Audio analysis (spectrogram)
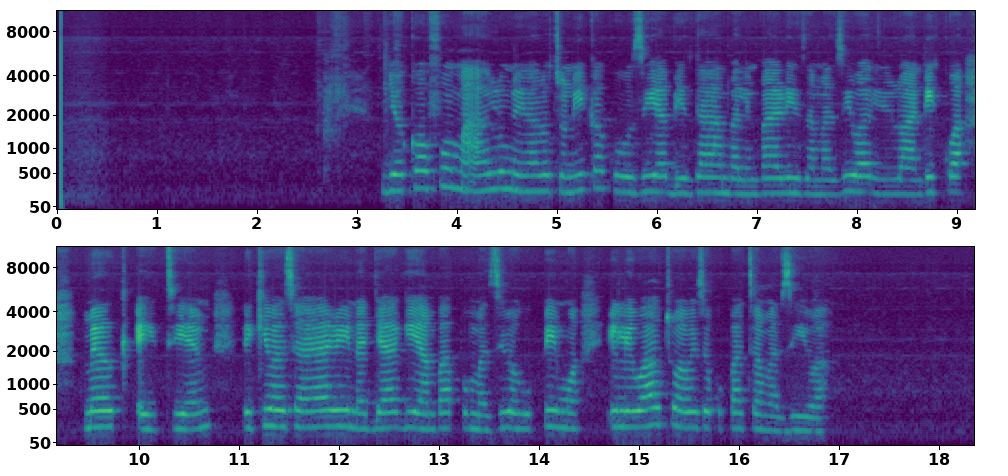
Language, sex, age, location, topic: Swahili, female, 18-24, Dar es Salaam, finance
